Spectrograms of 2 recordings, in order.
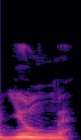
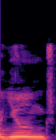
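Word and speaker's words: Jung: to uh present to you a name Carl Yung Yung is spelled j n but it's pronounced Yung I think he was Swiss doesn't really matter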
